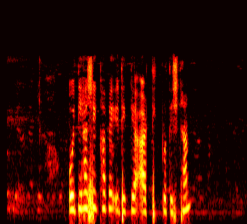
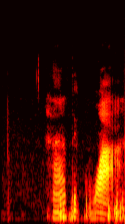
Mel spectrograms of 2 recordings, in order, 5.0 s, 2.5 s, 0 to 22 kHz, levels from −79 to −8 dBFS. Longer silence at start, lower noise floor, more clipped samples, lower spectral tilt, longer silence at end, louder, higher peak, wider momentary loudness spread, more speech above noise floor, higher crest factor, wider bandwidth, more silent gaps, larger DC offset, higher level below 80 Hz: first, 0.75 s vs 0.15 s; about the same, -63 dBFS vs -61 dBFS; neither; second, -4.5 dB/octave vs -6.5 dB/octave; first, 1.15 s vs 0 s; about the same, -23 LUFS vs -25 LUFS; about the same, -4 dBFS vs -6 dBFS; second, 8 LU vs 17 LU; first, 41 dB vs 35 dB; about the same, 20 dB vs 22 dB; second, 8.2 kHz vs 11 kHz; neither; neither; first, -48 dBFS vs -60 dBFS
